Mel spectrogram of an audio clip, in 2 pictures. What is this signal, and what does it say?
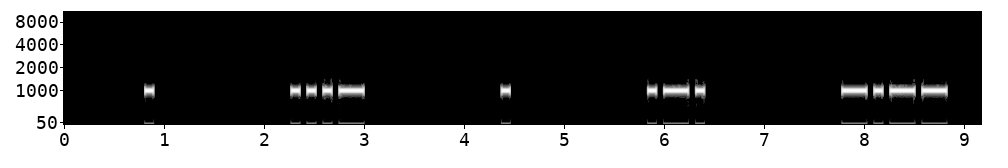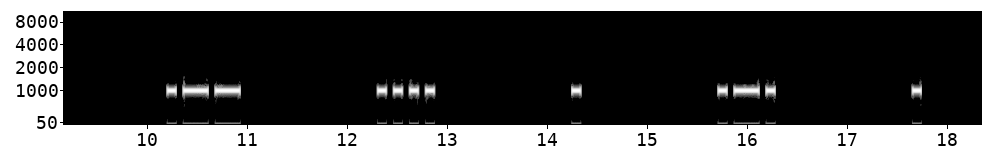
Morse code, heard as a keyed tone, about 15 wpm, spaced as for 5 wpm, 1000 Hz. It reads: EVERYWHERE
